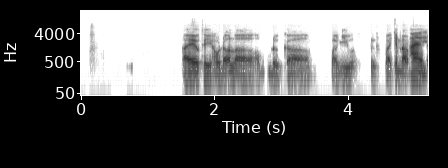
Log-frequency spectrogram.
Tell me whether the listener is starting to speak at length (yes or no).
yes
